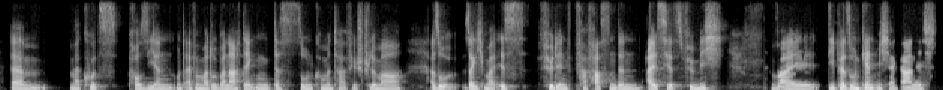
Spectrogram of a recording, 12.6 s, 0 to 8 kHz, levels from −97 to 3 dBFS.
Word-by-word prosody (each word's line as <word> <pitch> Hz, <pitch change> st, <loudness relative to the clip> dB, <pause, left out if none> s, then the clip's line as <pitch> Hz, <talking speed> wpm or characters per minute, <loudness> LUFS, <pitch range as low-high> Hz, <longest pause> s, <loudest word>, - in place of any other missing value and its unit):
ähm, 180 Hz, +8 st, -1 dB, 0.3 s
mal 170 Hz, -1 st, -3 dB
kurz 185 Hz, +1 st, -5 dB
pausieren 175 Hz, -1 st, -1 dB
und 175 Hz, -1 st, -6 dB
einfach 175 Hz, +2 st, -2 dB
mal 170 Hz, -1 st, +1 dB
drüber 170 Hz, -1 st, -1 dB
nachdenken, 170 Hz, 0 st, 0 dB
dass 165 Hz, 0 st, -6 dB
so 175 Hz, -, 0 dB
'n 170 Hz, -, -2 dB
Kommentar 165 Hz, -1 st, -4 dB
viel 165 Hz, +1 st, -7 dB
schlimmer, 170 Hz, -1 st, -2 dB, 0.3 s
also, 195 Hz, 0 st, +2 dB
sage 190 Hz, -1 st, +3 dB
ich 180 Hz, -, -8 dB
mal, 170 Hz, -3 st, +1 dB
ist 190 Hz, +2 st, -2 dB
für 200 Hz, -, +4 dB
den 170 Hz, -2 st, +2 dB
Verfassenden 170 Hz, +1 st, -2 dB
als 170 Hz, 0 st, +3 dB
jetzt 170 Hz, -, -2 dB
für 175 Hz, -, +2 dB
mich, 190 Hz, +2 st, -1 dB, 0.6 s
weil 170 Hz, +3 st, +2 dB
die 200 Hz, 0 st, +2 dB
Person 205 Hz, 0 st, +6 dB
kennt 230 Hz, 0 st, +5 dB
mich 180 Hz, -3 st, -2 dB
ja 165 Hz, -, -1 dB
gar 155 Hz, -1 st, +4 dB
nicht.“ 165 Hz, 0 st, -2 dB
170 Hz, 165 wpm, -20 LUFS, 165-185 Hz, 0.6 s, Person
